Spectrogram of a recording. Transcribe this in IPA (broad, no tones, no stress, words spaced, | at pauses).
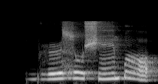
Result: bʱə˞ɮo ʃɛ̃ɓɔ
